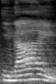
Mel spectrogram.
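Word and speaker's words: enyne: तो इनाइन, प्रोनाउंसिएशन ऐसे करेंगे, इनाइन।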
